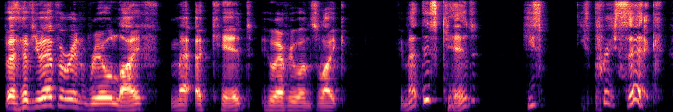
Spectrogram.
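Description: Playful man chatting casually, mid-pitched. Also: huge pitch swings, normal speed. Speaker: podcast co-host. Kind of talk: casual joking chat.

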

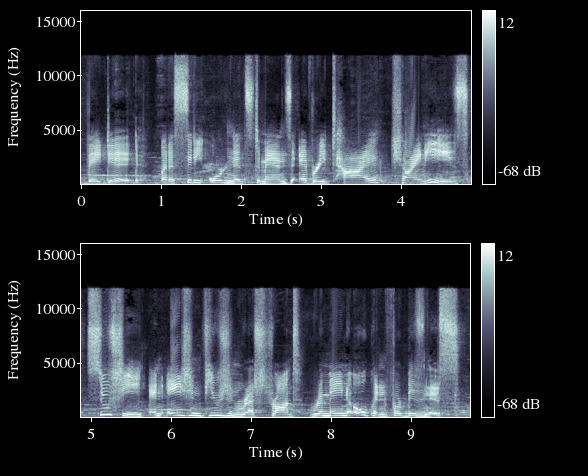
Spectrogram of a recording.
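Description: An actress plays a weary female spirit from an audio comedy, lowish and very unhurried. She sounds grand and ominous, yet dry and snippy. Music plays behind her. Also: close to an everyday voice, poor audio. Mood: deadpan, snippy. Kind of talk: scripted audio comedy acting. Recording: music under the voice.

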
